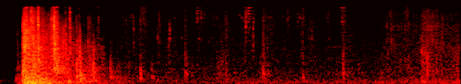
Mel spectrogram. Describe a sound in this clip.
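Soft footsteps crunch on grass outdoors at night.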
